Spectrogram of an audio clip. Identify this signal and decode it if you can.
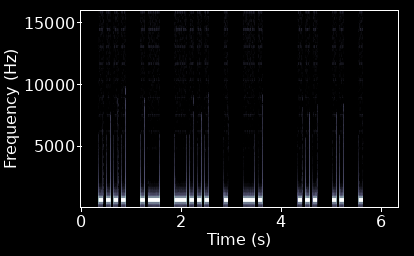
Morse code, heard as a keyed tone, about 16 wpm, 680 Hz. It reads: HABEN SIE
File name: Witz-12-August-2025-70-F80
